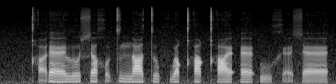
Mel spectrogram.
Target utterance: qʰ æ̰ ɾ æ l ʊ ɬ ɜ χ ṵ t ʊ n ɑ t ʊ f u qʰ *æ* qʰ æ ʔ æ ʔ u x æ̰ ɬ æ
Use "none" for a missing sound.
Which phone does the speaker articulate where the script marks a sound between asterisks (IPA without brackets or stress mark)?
ɜ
